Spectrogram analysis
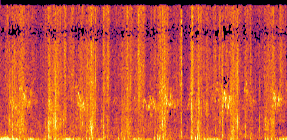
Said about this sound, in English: During the podcast, you'll hear a few sounds that we recorded along the way, including footsteps, a bit of a stream, a recording of singing in the cathedral, as well as interviews with two pilgrims.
